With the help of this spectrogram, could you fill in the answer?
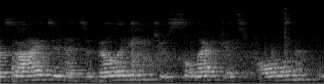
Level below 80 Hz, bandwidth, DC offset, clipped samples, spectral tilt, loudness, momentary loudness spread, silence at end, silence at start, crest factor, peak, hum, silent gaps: -80 dBFS; over 20 kHz; 0.4%; under 0.1%; -4.5 dB/octave; -27 LUFS; 12 LU; 0 s; 0 s; 18 dB; -10 dBFS; none; none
